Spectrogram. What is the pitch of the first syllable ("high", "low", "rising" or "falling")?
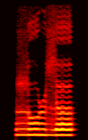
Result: high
